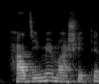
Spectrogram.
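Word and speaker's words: はじめまして: Normally হওয়ার কথা ছিল হাজিমে মাসিতে। কিন্তু এটা হবে না। এই শব্দটার উচ্চারণ হবে হাজিমে মাসতে। ইটা বাদ যাবেশি থেকে। হাজিমে মাসিতে না হয়ে হবে হাজিমে মাসতে।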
